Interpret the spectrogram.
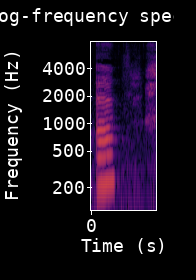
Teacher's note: حمزہ فتح ا اقص الحلق سے ادا ہوگا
